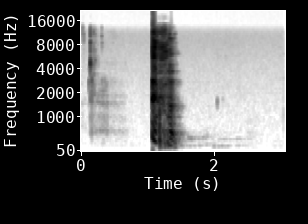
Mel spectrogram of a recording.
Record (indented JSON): {
  "cough_length": "3.1 s",
  "cough_amplitude": 32768,
  "cough_signal_mean_std_ratio": 0.23,
  "survey_phase": "beta (2021-08-13 to 2022-03-07)",
  "age": "45-64",
  "gender": "Female",
  "wearing_mask": "No",
  "symptom_cough_any": true,
  "symptom_runny_or_blocked_nose": true,
  "symptom_abdominal_pain": true,
  "symptom_fatigue": true,
  "symptom_headache": true,
  "symptom_change_to_sense_of_smell_or_taste": true,
  "smoker_status": "Never smoked",
  "respiratory_condition_asthma": false,
  "respiratory_condition_other": false,
  "recruitment_source": "Test and Trace",
  "submission_delay": "2 days",
  "covid_test_result": "Positive",
  "covid_test_method": "RT-qPCR",
  "covid_ct_value": 19.1,
  "covid_ct_gene": "ORF1ab gene",
  "covid_ct_mean": 20.0,
  "covid_viral_load": "280000 copies/ml",
  "covid_viral_load_category": "Low viral load (10K-1M copies/ml)"
}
